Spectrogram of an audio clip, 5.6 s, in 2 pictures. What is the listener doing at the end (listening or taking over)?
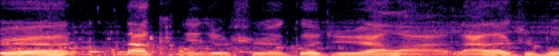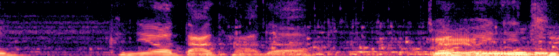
taking over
